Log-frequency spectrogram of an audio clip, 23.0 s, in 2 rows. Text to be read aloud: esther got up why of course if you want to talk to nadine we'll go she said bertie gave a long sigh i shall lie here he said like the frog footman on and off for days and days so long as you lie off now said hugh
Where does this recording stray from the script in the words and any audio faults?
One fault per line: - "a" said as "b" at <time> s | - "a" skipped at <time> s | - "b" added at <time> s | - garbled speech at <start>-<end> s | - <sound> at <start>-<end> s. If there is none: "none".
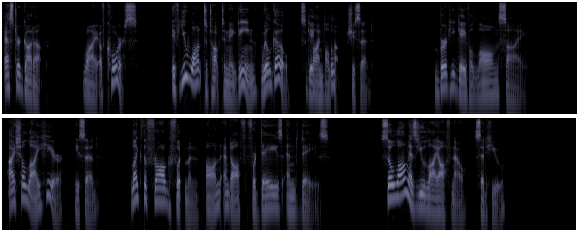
- garbled speech at 6.0-6.8 s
